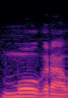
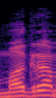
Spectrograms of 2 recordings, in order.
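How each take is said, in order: First: The first vowel is a rounded 'o' sound. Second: The first vowel is an open 'a' sound. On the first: This is the Bengali way of saying it. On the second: This is the Hindi way of saying it.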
